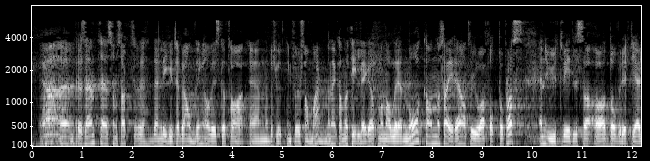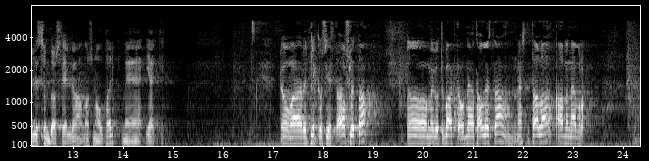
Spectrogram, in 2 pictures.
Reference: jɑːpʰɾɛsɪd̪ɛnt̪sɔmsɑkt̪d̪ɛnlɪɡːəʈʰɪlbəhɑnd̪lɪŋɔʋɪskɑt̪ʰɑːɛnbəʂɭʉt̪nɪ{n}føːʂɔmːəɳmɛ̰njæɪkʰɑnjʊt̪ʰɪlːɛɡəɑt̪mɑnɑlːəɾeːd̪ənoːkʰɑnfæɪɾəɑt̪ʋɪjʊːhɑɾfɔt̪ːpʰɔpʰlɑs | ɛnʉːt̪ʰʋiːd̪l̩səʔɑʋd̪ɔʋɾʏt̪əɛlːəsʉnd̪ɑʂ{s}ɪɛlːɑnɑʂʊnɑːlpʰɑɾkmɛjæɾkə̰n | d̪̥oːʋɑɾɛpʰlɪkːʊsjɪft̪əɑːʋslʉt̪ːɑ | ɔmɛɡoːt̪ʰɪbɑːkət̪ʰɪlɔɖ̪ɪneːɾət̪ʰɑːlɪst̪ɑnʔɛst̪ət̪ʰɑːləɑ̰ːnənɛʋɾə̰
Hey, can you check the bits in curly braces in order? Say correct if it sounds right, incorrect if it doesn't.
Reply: incorrect, incorrect

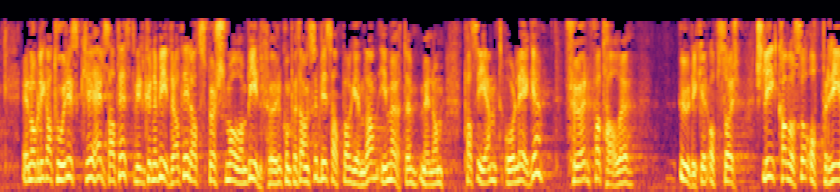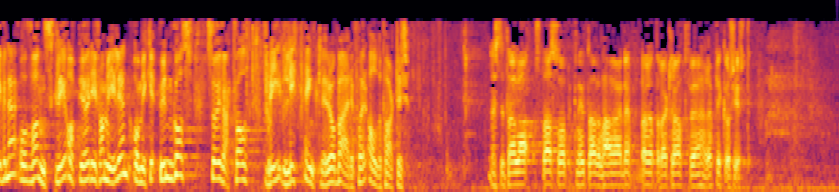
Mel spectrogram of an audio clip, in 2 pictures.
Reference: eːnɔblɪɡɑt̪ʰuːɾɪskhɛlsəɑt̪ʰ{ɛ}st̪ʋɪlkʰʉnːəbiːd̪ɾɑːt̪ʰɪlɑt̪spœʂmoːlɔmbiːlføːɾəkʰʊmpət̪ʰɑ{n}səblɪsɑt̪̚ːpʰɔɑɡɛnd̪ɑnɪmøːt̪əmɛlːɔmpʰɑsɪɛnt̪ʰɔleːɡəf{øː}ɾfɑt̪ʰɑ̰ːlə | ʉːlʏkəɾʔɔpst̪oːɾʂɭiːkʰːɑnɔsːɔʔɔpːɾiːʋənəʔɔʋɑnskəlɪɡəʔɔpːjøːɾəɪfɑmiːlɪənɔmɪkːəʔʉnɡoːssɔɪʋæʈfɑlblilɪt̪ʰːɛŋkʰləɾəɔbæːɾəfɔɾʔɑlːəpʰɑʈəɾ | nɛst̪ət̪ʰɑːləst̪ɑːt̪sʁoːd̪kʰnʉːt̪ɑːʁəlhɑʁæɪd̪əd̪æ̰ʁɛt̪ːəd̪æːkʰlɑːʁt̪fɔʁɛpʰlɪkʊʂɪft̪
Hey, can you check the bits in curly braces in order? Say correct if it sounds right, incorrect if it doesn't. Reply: correct, incorrect, correct

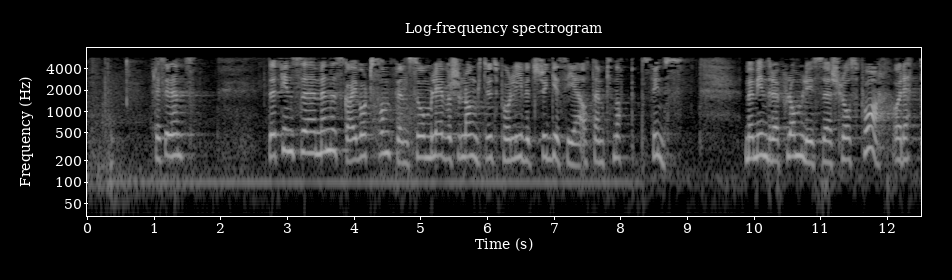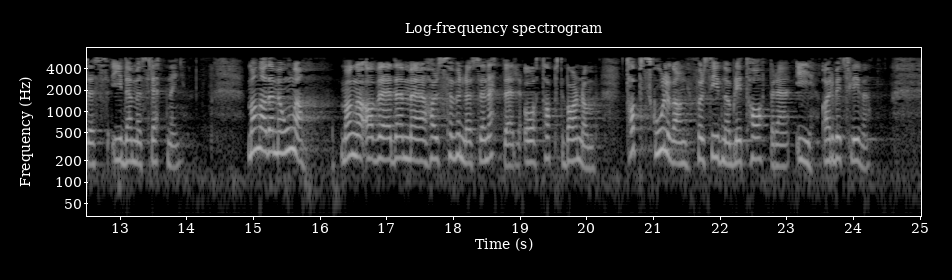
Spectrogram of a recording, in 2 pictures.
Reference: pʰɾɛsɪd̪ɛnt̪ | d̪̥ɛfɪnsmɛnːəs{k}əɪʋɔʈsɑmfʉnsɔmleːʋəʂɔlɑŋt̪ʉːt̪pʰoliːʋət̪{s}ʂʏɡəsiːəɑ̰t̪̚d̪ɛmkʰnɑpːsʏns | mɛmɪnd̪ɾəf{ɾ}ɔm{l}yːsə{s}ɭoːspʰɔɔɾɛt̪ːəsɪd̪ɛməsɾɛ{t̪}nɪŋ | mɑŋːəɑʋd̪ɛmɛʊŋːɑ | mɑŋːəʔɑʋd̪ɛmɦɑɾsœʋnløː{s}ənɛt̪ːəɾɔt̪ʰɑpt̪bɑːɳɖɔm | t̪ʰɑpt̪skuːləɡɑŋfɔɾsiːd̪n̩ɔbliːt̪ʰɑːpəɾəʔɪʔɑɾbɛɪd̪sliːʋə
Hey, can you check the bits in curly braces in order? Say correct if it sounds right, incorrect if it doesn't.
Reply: correct, correct, incorrect, correct, incorrect, correct, correct

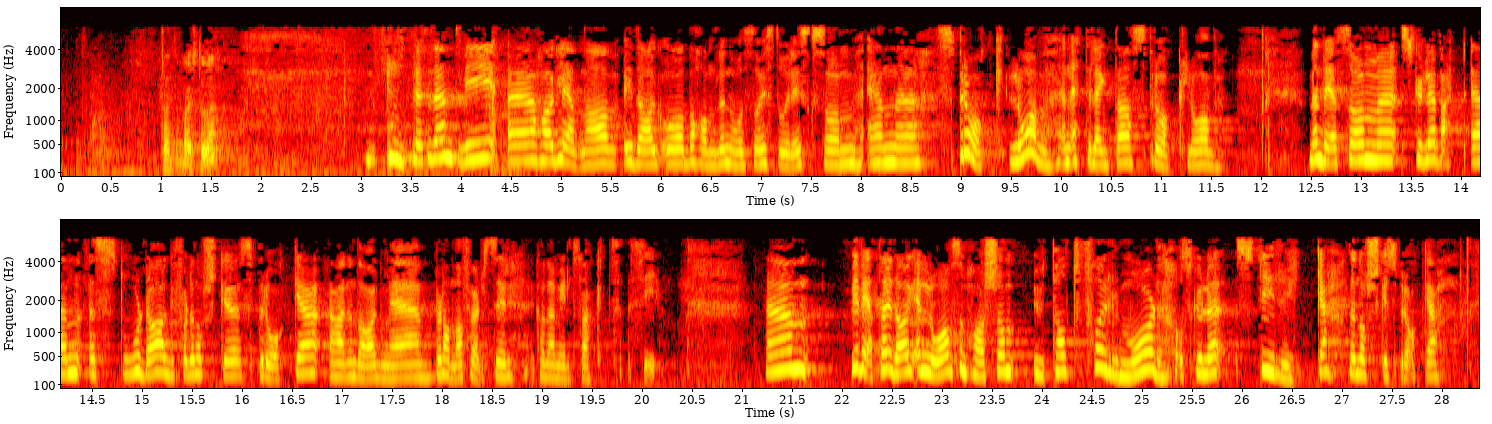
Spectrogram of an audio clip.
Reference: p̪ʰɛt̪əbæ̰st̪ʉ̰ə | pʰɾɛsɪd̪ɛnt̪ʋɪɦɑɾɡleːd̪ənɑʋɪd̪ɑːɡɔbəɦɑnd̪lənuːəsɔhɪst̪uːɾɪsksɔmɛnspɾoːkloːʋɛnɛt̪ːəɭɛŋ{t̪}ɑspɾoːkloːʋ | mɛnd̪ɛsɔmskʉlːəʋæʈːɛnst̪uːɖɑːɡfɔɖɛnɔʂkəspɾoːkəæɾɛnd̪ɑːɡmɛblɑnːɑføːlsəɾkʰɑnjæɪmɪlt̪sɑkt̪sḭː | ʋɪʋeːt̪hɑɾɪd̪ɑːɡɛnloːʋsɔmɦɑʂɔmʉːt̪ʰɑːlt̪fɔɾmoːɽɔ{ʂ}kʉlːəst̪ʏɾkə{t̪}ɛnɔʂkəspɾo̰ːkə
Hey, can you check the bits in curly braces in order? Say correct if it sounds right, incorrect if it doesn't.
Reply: correct, incorrect, incorrect

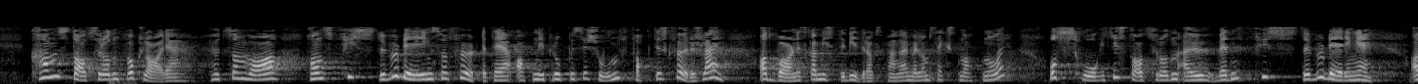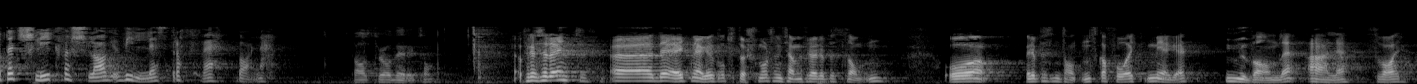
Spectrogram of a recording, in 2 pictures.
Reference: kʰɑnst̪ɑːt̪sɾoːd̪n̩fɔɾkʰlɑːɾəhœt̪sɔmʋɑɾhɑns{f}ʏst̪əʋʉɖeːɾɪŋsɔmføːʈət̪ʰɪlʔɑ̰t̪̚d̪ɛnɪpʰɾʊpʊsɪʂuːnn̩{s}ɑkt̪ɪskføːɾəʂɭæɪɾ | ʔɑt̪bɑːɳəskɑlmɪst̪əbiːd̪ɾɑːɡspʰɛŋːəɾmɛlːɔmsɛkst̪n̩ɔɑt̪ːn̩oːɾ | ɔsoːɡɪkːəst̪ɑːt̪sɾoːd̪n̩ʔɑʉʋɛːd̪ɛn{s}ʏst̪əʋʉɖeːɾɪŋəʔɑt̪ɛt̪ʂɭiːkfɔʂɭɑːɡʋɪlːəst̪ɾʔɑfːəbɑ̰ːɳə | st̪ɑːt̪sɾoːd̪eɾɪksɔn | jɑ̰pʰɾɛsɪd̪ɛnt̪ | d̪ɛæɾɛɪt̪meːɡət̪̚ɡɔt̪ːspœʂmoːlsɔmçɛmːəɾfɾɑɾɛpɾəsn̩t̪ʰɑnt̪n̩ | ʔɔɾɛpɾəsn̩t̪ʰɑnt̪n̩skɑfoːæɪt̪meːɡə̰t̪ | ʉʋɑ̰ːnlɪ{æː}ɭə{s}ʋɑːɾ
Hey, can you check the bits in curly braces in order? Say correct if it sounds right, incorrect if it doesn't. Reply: correct, incorrect, incorrect, correct, correct

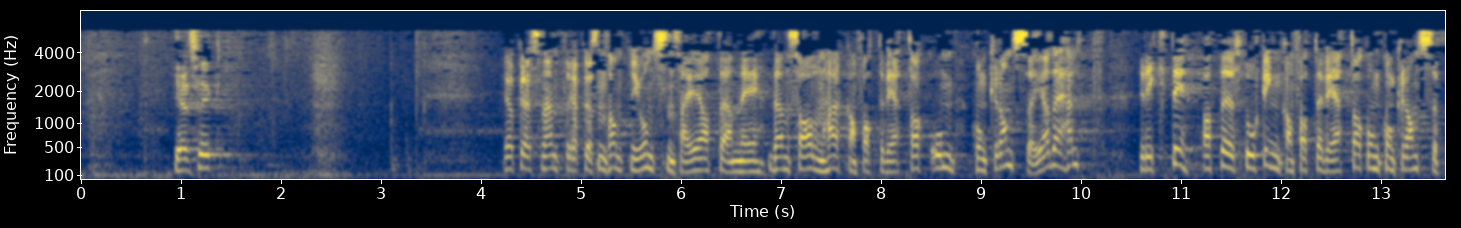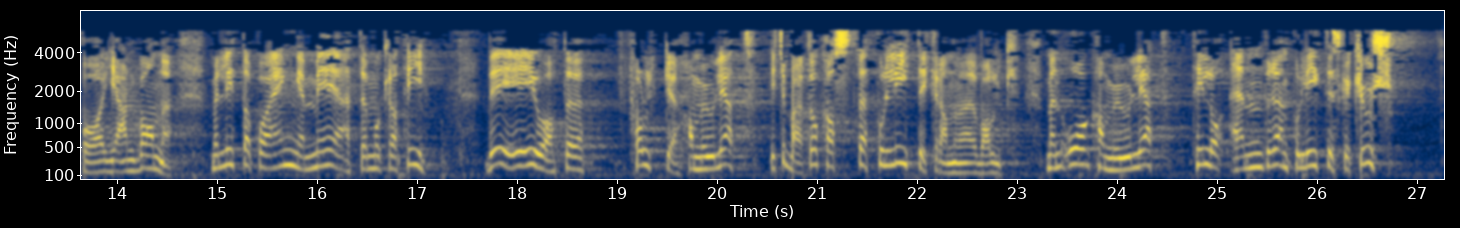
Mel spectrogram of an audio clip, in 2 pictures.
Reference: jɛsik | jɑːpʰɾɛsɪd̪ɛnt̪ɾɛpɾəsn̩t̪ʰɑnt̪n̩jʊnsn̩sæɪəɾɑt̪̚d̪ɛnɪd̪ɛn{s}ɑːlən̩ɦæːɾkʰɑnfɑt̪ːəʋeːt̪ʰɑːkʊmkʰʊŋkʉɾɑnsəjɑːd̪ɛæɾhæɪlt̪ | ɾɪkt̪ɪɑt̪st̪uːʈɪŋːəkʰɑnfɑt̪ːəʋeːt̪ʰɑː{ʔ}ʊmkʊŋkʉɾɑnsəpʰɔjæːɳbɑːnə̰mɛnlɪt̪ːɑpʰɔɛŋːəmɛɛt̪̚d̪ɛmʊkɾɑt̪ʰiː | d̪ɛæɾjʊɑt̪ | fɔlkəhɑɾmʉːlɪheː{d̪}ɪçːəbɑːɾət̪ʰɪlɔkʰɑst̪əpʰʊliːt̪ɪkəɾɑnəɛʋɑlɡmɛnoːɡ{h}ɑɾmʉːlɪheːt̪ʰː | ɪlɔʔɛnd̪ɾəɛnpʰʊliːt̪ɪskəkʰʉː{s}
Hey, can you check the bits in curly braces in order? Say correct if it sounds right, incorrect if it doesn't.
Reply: correct, incorrect, incorrect, correct, incorrect

